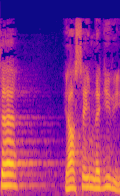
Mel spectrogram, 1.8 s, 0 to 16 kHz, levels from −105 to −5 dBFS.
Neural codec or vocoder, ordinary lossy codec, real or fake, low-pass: none; MP3, 48 kbps; real; 14.4 kHz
